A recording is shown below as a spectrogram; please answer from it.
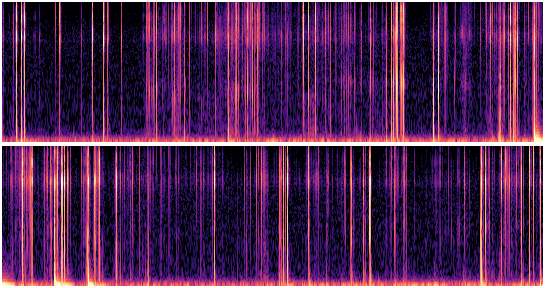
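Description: Syringe needles jab and tear at a foam sponge plug seated in the canal of a silicone ear microphone. Sharp, dry crackling pricks and scratchy tearing bursts come in quick irregular clusters. A faint low rumble runs underneath, and a few louder scraping bursts land around the middle.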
